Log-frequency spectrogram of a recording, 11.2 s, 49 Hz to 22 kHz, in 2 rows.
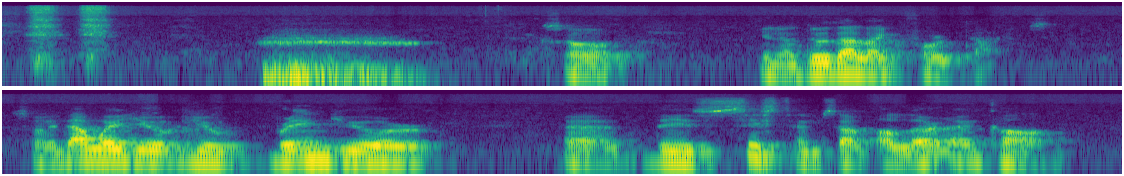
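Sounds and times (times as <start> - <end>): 
short quick inhaled breaths as an energizing breathing exercise: 1.3 - 2.2
speech: 2.8 - 3.2, 3.8 - 7.8, 8.4 - 11.0.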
